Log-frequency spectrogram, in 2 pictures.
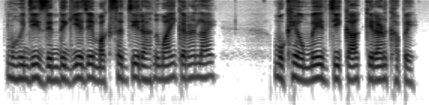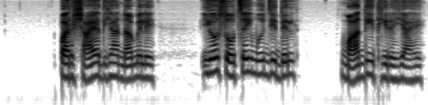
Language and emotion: Sindhi, sad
